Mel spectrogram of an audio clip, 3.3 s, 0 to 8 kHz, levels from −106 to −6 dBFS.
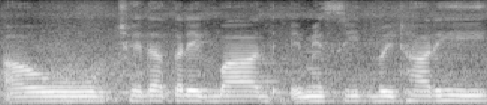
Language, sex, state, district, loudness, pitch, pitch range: Chhattisgarhi, male, Chhattisgarh, Rajnandgaon, -14 LUFS, 135 Hz, 130-140 Hz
